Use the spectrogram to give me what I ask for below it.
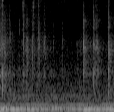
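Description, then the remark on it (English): Quick, light keystrokes on a computer keyboard, a burst of soft clicks in an uneven rhythm over a steady low hum, fairly quiet with no one speaking. “I'm just like typing things in real quick so I can.”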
